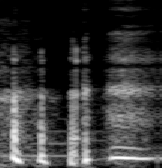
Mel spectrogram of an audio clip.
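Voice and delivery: short, high, soft laugh; chuckle. Acted. Farmer to his guest about the meat, chuckling. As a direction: let out a small chuckle.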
